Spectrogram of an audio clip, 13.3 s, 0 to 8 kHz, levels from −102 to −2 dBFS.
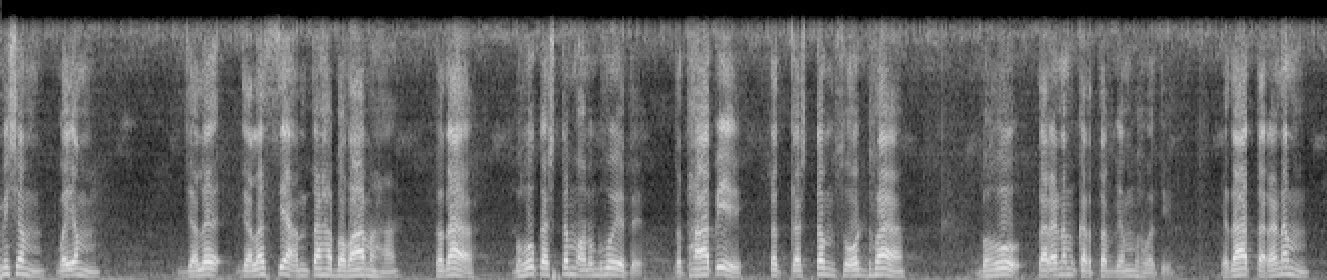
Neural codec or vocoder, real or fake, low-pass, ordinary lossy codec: codec, 16 kHz, 6 kbps, DAC; fake; 7.2 kHz; none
